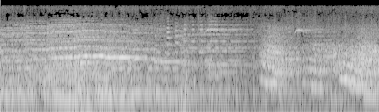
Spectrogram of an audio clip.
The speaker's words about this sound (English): It was a lion, wasn't it? Yes. Wait till I reload my rifle. Do you think it was close to us? No, but it was ahead.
